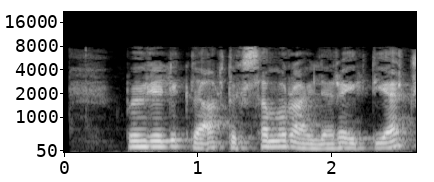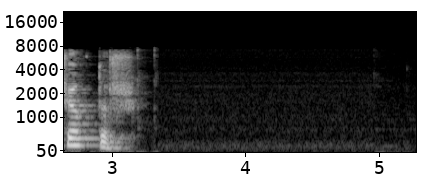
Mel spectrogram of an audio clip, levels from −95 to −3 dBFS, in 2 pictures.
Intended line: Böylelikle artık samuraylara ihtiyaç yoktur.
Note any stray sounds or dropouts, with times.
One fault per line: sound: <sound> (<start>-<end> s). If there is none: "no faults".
no faults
